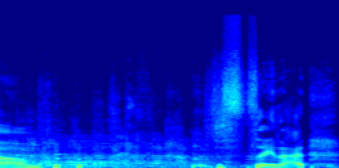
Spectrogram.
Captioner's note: laughing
